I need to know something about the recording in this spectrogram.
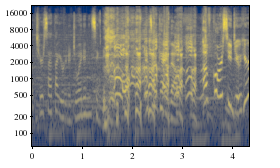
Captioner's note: laughing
